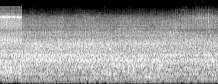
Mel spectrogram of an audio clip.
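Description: Diesel garden tractor engines idling steadily before a pull, with no revving. A faint high whine cuts off about half a second in.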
